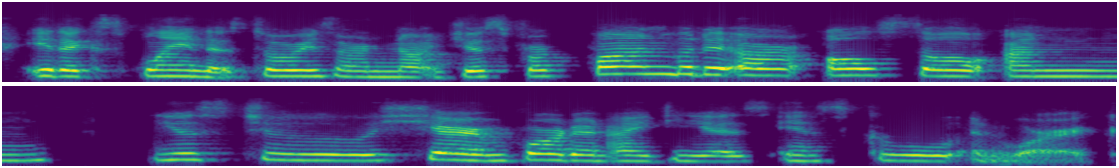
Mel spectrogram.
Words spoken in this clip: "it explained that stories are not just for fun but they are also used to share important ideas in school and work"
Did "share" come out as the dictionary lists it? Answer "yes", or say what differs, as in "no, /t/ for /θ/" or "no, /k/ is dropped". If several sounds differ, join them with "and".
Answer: yes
